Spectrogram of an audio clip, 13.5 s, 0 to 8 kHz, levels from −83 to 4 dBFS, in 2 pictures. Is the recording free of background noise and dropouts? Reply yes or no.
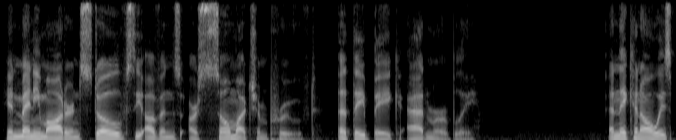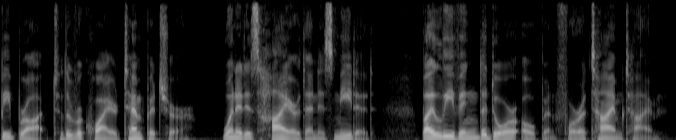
yes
